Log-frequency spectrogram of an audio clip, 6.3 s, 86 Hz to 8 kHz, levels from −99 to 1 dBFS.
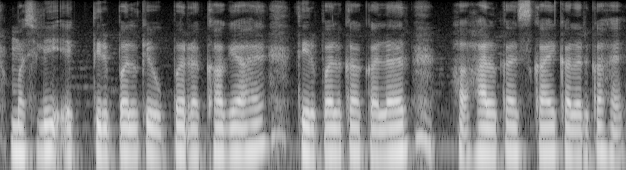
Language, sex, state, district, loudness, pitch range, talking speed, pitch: Hindi, male, Bihar, Saran, -19 LUFS, 130-140 Hz, 165 wpm, 135 Hz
